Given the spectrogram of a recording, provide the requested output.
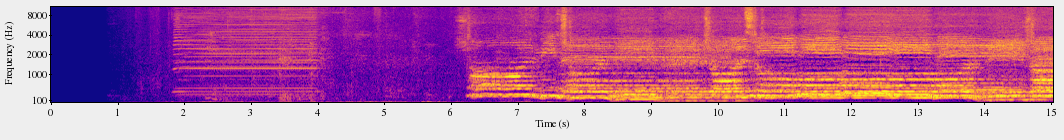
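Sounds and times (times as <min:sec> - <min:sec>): male choir singing a cappella: 0:06.2 - 0:15.0.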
